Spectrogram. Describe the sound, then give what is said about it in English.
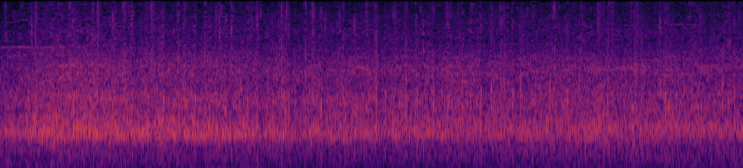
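A stadium crowd cheers and applauds during the pregame coin toss as the US president is welcomed. It is a dense, continuous roar of clapping and voices that stays loud and even throughout. “It was a nice moment. There was a lot of cheering in that stadium.”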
